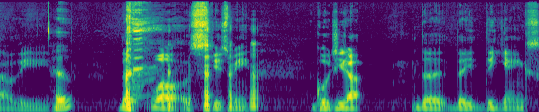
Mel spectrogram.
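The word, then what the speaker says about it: ゴジラ: The correct way to pronounce the word is gojira. That is the way the Japanese pronounce it.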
